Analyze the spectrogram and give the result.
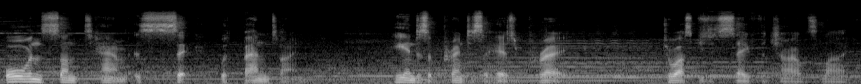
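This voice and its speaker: A man acts out a grim god of death for a fantasy audio drama. His voice is very low yet moves widely in pitch. He speaks tersely, with cold needling, over loud music. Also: lively intonation, a little slow, heavily acted. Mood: cool, somber.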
